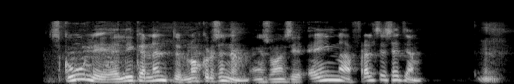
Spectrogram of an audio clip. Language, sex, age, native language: Icelandic, male, 30-39, Icelandic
